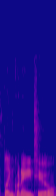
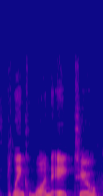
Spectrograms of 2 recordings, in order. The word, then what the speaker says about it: Blink-182: Apparently, in the United States, it's Blink-182, aka the correct way. In the UK, apparently it's Blink-182. Fucking terrorists. Absolutely wrong. How dare they? That is just absolutely ridiculous. Blink-182?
